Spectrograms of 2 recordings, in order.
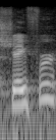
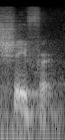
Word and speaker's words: Schieffer: to say about Bob schaer no just say pronounced schaer it's schaer not Schaefer it's Sheaffer oh what about what oh schaer is the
